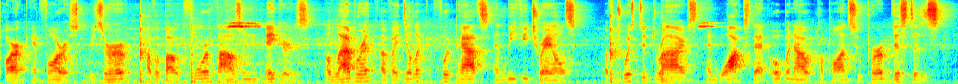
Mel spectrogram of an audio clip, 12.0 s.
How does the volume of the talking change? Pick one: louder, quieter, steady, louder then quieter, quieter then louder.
steady.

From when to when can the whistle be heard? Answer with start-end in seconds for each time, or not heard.
1.8-3.2, 7.6-8.9.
